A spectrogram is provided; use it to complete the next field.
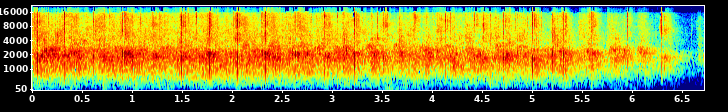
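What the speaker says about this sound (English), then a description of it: "If we can just please give them a round of applause for their incredible work" An audience at a city council meeting claps for Girl Scouts, steady applause with distinct individual claps that thins out and fades at the end.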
